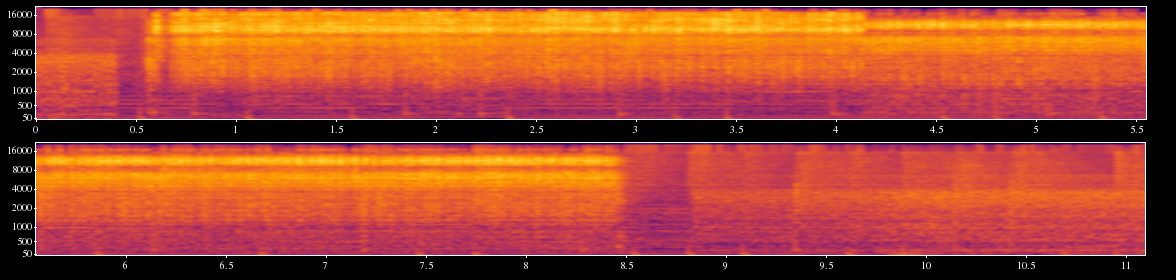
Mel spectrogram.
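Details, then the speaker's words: Simple MIG welder at correct voltage and wire speed, practice bead on unclamped metal: steady even crackle like frying bacon with a few light pops; normal weld. "That's not bad. Sounds a little uh little little bit of pop going on there."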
